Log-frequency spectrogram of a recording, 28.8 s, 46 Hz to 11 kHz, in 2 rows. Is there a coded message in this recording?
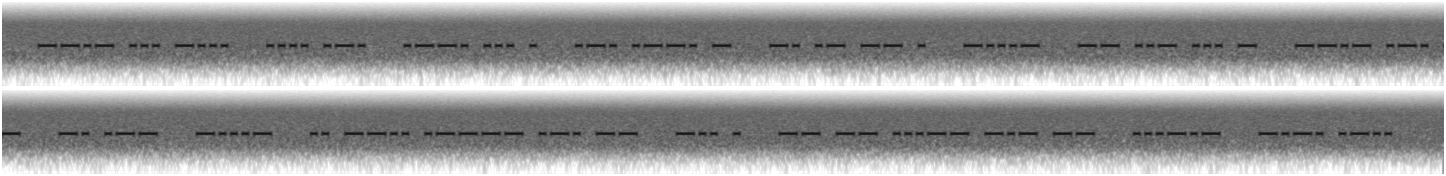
Yes: Morse code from 0.3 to 28.4 s, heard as a keyed tone, machine-sent, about 21 wpm, 640 Hz, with radio static. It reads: QSB HR PSE RPT NAME <BT> MUST QRT NW <BT> IZ1RM DE MM3KM <SK> CL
